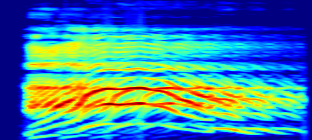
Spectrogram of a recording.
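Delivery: sudden piercing high shriek of pain; high scream. A narrator's reading. Della screams in pain as powers take hold. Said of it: "screamed Della".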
